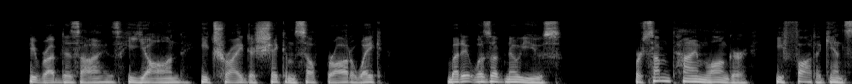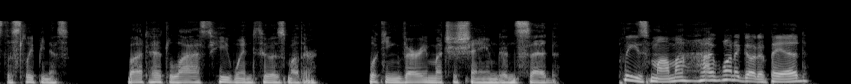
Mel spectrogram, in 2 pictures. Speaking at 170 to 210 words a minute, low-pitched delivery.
Yes: average, 175 wpm; low, 100 Hz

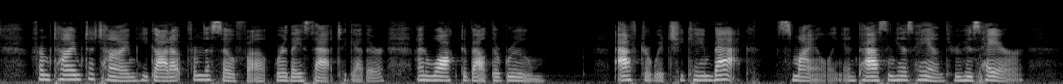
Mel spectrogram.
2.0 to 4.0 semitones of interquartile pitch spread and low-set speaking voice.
No: average, 2.8 semitones; medium, 185 Hz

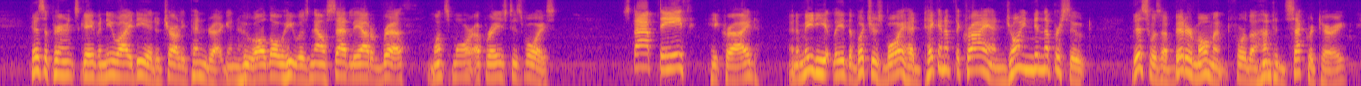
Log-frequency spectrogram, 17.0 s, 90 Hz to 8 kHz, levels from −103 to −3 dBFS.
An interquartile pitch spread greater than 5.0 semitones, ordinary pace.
Yes: wide, 5.5 semitones; average, 180 wpm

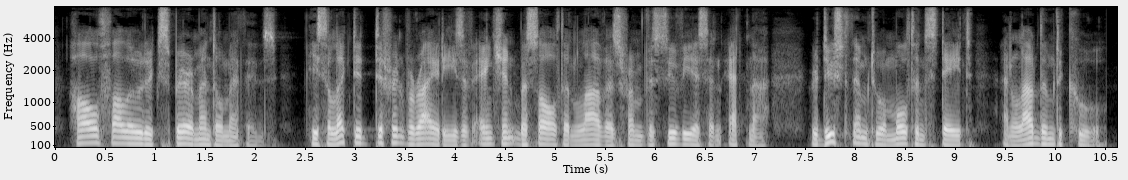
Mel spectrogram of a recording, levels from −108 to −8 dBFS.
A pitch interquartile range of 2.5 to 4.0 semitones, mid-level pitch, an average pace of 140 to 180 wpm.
No: average, 3.7 semitones; low, 115 Hz; average, 165 wpm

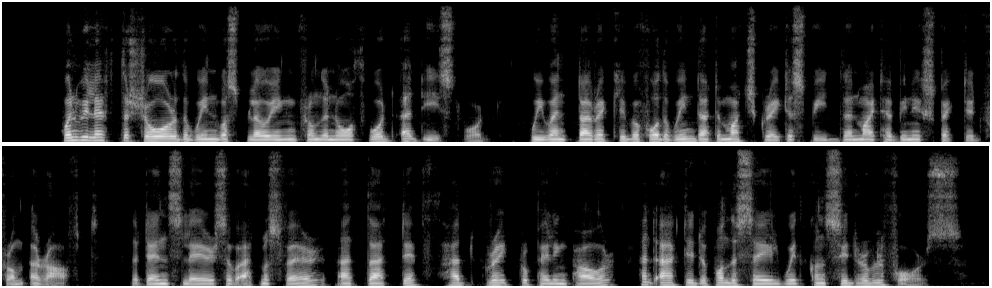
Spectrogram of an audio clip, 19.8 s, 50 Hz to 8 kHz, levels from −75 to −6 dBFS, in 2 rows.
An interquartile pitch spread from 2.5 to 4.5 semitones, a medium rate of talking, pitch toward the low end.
Yes: average, 3.1 semitones; average, 160 wpm; low, 115 Hz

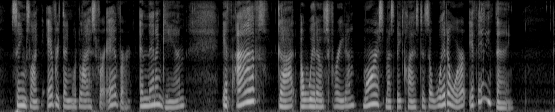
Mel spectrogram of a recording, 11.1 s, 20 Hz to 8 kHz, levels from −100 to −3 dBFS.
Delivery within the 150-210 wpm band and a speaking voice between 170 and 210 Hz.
No: slow, 135 wpm; medium, 185 Hz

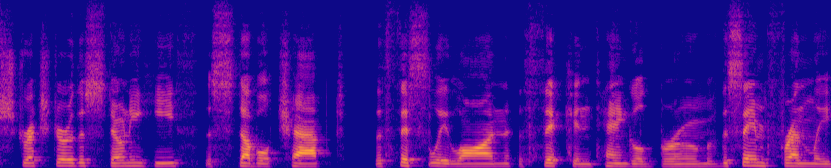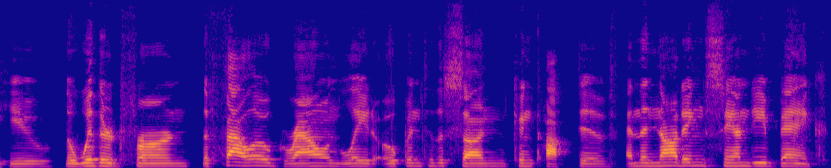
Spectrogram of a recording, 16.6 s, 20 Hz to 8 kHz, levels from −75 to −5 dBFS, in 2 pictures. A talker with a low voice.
Yes: low, 130 Hz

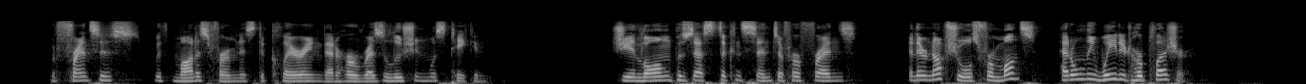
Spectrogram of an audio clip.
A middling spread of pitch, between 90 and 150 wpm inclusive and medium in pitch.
Yes: average, 3.8 semitones; average, 140 wpm; medium, 175 Hz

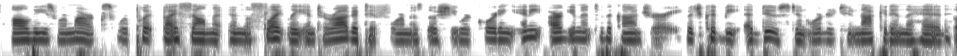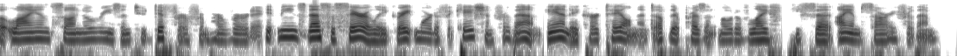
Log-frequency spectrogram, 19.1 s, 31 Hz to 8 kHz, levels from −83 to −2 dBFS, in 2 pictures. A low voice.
No: medium, 155 Hz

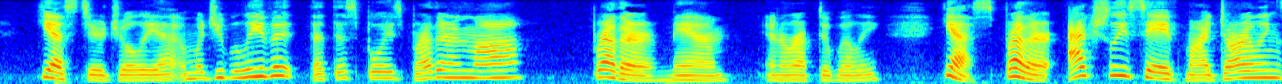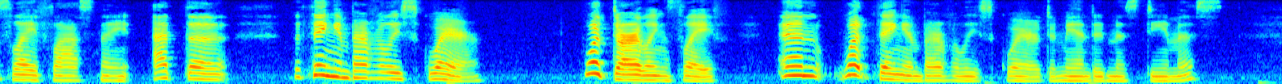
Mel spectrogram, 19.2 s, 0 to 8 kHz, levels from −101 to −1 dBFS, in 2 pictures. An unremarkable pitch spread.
No: wide, 7.1 semitones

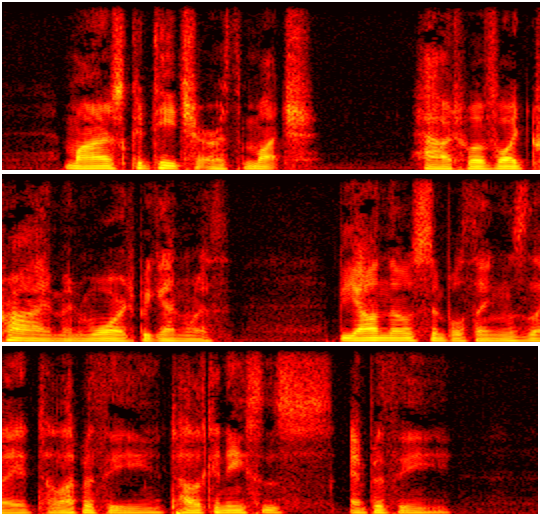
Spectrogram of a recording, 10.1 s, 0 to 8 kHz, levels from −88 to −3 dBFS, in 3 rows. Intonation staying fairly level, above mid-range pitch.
No: narrow, 2.2 semitones; very low, 95 Hz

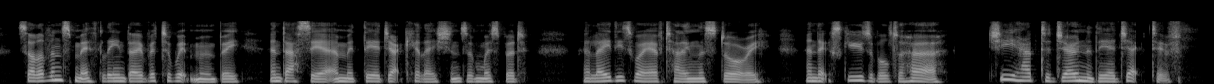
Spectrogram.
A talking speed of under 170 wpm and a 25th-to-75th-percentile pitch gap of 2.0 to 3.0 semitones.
Yes: average, 150 wpm; narrow, 2.6 semitones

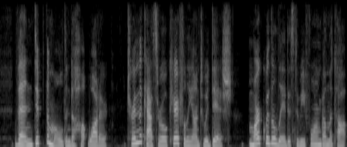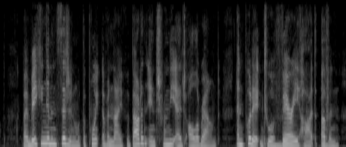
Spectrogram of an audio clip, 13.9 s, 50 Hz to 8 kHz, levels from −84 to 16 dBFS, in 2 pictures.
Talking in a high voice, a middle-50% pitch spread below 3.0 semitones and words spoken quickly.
No: high, 220 Hz; average, 3.7 semitones; fast, 225 wpm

